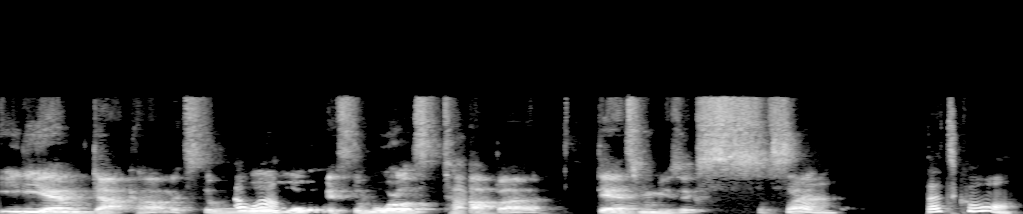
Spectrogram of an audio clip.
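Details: Adult male author who grew up with a stutter that is still audible in his speech; stuttering.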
